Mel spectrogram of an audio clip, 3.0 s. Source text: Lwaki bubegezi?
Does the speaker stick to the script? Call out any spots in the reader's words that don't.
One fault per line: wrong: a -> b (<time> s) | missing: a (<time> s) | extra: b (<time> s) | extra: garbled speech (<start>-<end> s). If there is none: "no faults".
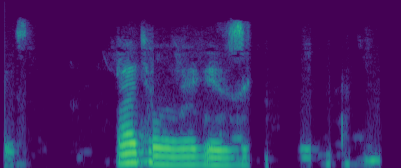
no faults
